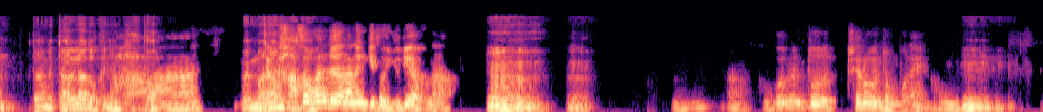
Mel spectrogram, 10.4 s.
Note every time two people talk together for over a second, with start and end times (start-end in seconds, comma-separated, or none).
none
